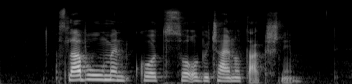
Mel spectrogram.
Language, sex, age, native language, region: Slovenian, female, 18-29, Slovenian, Savinja region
